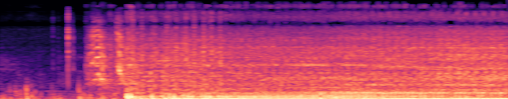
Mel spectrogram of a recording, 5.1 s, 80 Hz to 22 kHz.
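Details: 2017 BMW R1200GS Rallye boxer, 29,000 km, dealer-serviced, totally cold start: settles into idle with a fast, light ticking from both cylinders over a low thrum; owner unsure whether compressor or rocker arms.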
